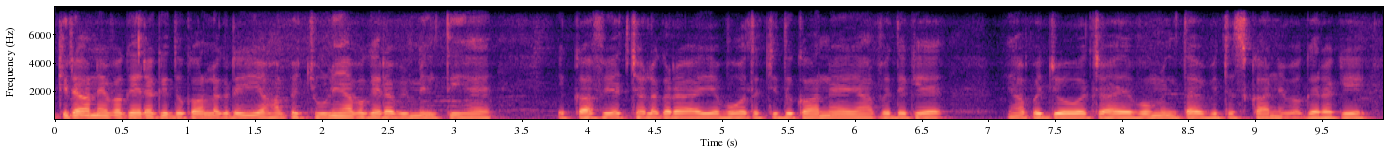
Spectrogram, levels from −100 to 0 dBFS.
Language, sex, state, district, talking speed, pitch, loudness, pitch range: Hindi, male, Uttar Pradesh, Muzaffarnagar, 225 wpm, 145 Hz, -24 LUFS, 140-150 Hz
